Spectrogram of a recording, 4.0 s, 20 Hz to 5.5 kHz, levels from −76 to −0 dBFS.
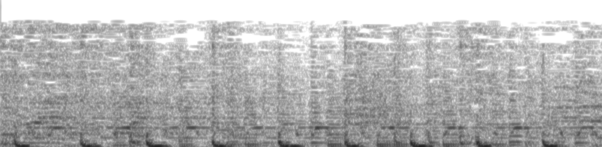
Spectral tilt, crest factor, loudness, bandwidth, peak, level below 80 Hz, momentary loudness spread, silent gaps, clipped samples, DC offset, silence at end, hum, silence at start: -9 dB/octave; 14 dB; -23 LUFS; 5 kHz; -8 dBFS; -24 dBFS; 2 LU; none; under 0.1%; under 0.1%; 0 s; none; 0 s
